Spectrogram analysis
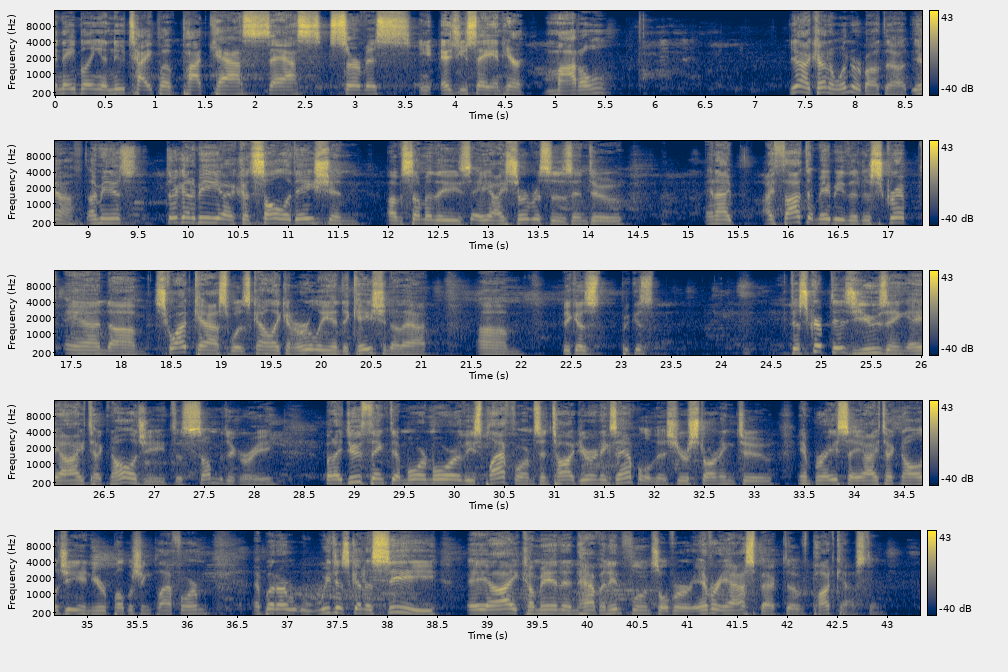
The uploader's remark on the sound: the New Media Show live from Podcast Movement 2023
